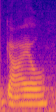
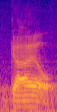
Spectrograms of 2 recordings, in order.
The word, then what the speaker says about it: Gile: pronounce your name correctly it's guile guile thank you you're welcome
